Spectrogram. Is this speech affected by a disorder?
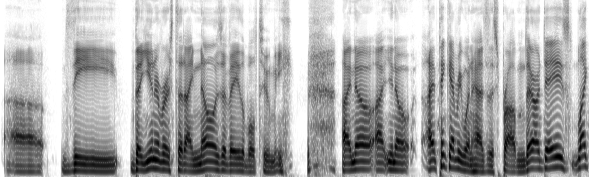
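No.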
